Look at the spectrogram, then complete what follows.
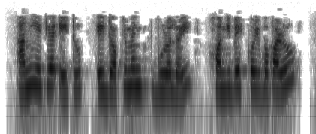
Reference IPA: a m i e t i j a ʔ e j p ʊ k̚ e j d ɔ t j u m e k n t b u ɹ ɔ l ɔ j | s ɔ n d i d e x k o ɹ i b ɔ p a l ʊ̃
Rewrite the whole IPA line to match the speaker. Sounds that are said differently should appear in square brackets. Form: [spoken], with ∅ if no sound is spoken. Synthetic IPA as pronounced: a m i e t i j a ʔ e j [t] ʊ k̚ e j d ɔ [k] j u m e [∅] n t b u ɹ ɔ l [o] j | [x] ɔ n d i [b] e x k o ɹ i b ɔ p a [ɹ] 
